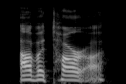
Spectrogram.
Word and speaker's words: avatara: The word avatar comes from the Sanskrit word avatara, A-V-A-T-A-R-A, which is actually pronounced, let me see if I can do this right. I listen to it over and over and over again. Avatar. Avatar.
